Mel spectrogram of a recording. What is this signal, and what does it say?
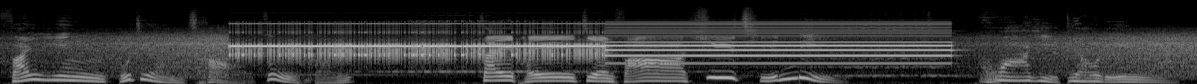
Weather fax (radiofax), 120 lines a minute, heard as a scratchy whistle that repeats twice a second, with room echo.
